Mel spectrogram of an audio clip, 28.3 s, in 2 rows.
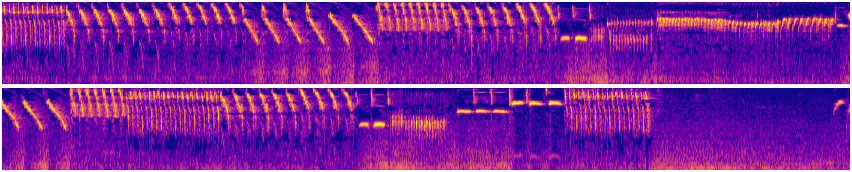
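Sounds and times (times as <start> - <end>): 
contest-winning canary singing whistles and buzzy trill: 0.0 - 25.8, 27.9 - 28.2.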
